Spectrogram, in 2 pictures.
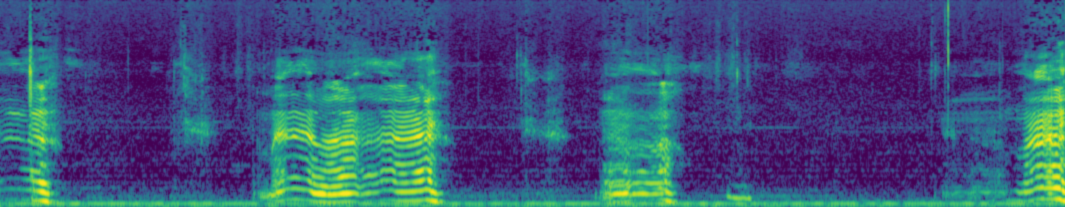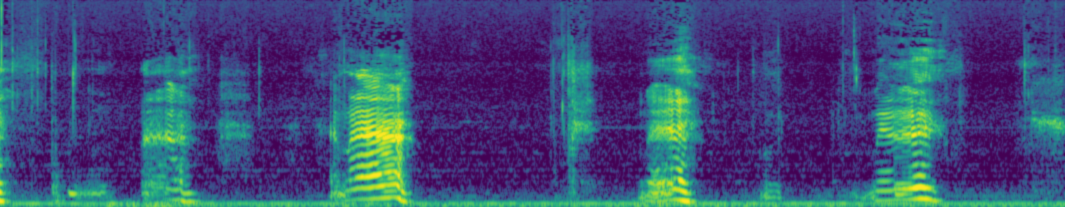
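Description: A middle-aged man speaks close to a phone microphone in short, drawn-out phrases.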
